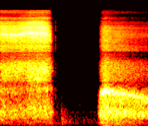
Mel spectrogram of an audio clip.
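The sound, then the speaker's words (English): A person takes a big deep inhale, heard as two long, loud, breathy hisses split by a short silent pause, with no talk over them. “Everyone take a big deep breath. Inhale.”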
